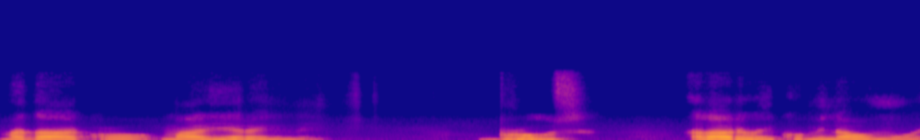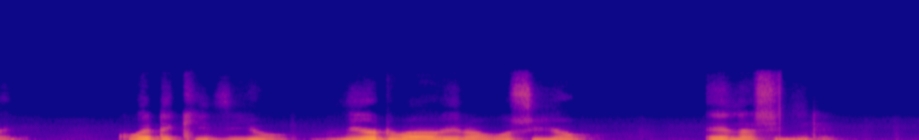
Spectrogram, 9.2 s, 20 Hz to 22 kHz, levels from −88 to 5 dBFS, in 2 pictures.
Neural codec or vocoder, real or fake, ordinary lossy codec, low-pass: codec, 24 kHz, 0.9 kbps, WavTokenizer, large speech release; fake; none; 10.8 kHz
